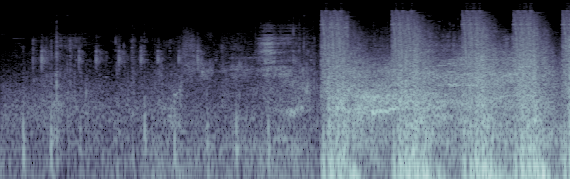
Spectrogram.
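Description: Pulse rifle fire from the video game Destiny starts about halfway through, loud rapid bursts of shots in quick clusters after a quieter stretch of faint in-game sounds, with someone talking.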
